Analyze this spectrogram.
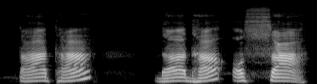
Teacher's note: जिन व्यंजनों के उच्चारण में जीवा की नोक ऊपरी दांतों को स्पर्श करती है। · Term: दंत व्यंजन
